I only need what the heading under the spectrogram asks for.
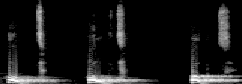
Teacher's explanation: this ed is realized as T because of the P sound that comes before it. So we have T here because of T the voiceless sound. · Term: Progressive assimulation, progressive assimilation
